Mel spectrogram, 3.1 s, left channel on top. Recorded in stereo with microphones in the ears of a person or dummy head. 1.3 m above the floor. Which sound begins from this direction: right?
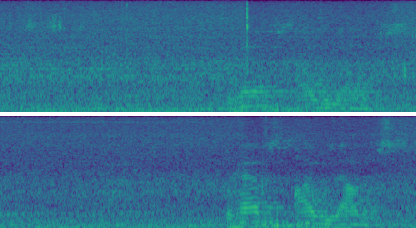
A man speaking, at 1.7 s.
